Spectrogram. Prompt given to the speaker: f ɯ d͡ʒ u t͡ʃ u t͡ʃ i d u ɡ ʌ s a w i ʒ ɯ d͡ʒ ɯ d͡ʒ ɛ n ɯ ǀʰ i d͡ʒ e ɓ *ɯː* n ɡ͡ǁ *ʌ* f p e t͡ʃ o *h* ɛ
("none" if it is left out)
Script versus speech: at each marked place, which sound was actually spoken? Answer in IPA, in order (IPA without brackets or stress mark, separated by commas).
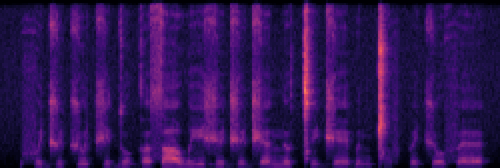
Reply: ɯ, a, f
